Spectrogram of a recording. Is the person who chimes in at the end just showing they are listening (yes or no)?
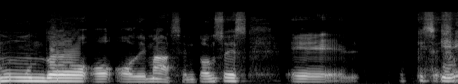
no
